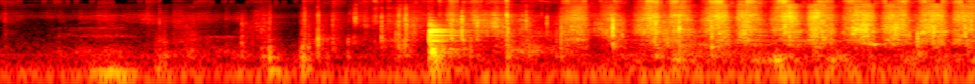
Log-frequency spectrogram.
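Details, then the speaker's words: Small-block Chevy block, starter ear repaired by TIG welding with preheat but overheated: steady rasping file strokes, about three a second, with harsher skip on one stroke at a hard spot in the weld. "You probably heard when I was filing this, I had a little hard spot right there. You can hear it when you hit the file, and it."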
